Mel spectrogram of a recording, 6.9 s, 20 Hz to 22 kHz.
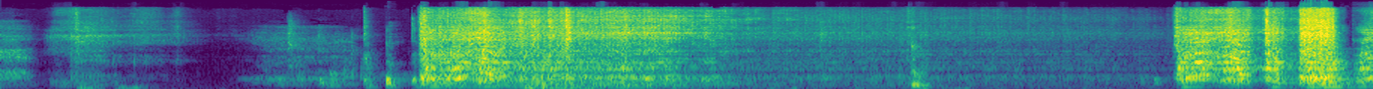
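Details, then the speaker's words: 1974 Dodge Dart Swinger, long sitting, fuel still coming up from tank: broken, uneven cranking bursts with pauses before it finally catches and runs; owner suspects sticking starter Bendix or flywheel missing a tooth, unconfirmed. Extended cranking. "getting closer said it's got a it's been setting a while it's going to take a while to get gas up from the tank so nothing there yet"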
